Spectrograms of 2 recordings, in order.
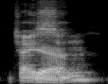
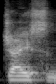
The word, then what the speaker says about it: JSON: JSON was Jason. Yeah. Difference. Yeah. Difference. Just think Jason, the person's name, Jason.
